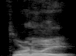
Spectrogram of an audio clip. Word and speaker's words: Flournoy: Flournoy, he pronounces his name without the R. Apparently.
